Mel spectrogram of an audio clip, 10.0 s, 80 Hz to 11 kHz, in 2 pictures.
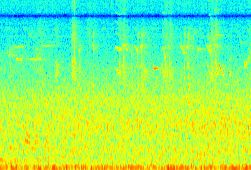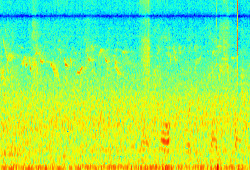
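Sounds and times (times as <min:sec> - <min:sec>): small birds chirping: 0:00.0 - 0:10.0.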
